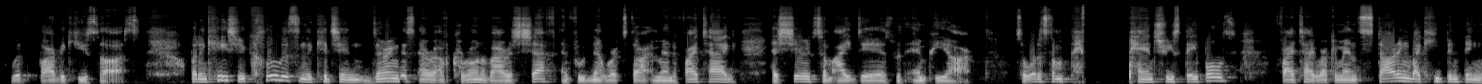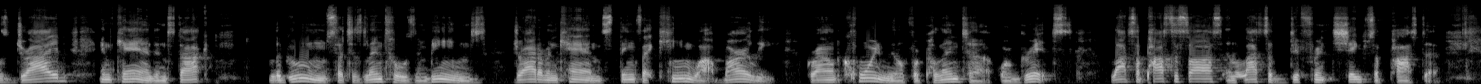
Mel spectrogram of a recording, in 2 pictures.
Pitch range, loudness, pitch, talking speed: 95-125 Hz, -22 LUFS, 115 Hz, 160 wpm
